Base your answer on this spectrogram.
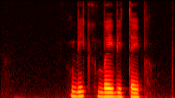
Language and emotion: Russian, neutral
